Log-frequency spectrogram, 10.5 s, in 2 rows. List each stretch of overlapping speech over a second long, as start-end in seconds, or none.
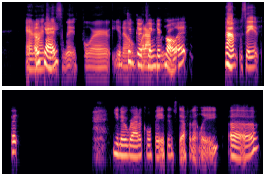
2.3-3.5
